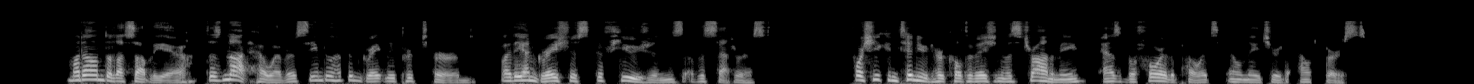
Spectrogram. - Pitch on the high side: No, medium, 140 Hz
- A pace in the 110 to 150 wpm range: Yes, average, 140 wpm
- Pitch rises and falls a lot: Yes, wide, 7.8 semitones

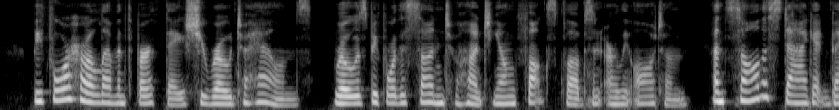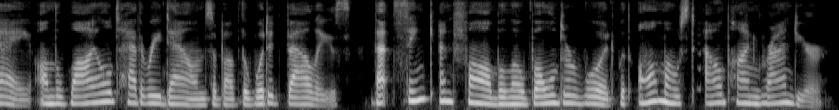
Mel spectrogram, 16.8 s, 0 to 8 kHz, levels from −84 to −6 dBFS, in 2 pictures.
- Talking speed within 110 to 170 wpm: Yes, average, 165 wpm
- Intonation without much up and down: No, average, 3.4 semitones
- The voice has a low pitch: No, high, 200 Hz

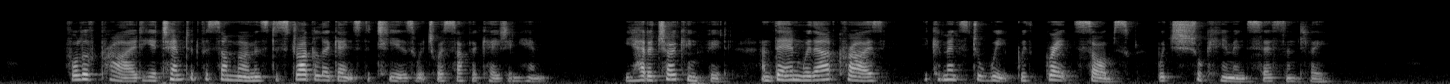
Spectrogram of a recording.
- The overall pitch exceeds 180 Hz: Yes, high, 190 Hz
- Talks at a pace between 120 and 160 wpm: Yes, average, 155 wpm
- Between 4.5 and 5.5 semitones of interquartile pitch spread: Yes, average, 5.2 semitones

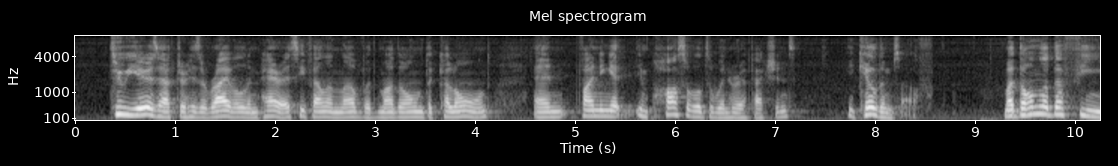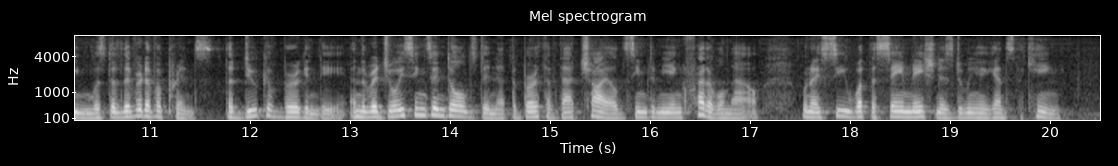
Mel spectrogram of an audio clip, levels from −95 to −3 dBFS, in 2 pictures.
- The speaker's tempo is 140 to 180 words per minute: No, average, 195 wpm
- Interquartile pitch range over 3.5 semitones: No, average, 3.1 semitones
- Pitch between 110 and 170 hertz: Yes, low, 135 Hz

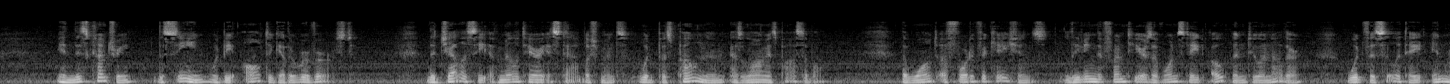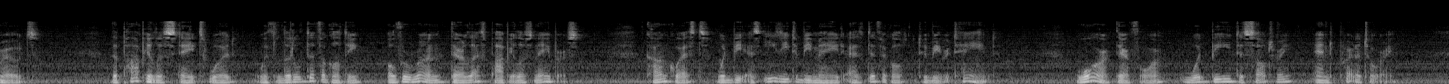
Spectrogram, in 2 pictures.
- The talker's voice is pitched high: No, low, 105 Hz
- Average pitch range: Yes, average, 4.9 semitones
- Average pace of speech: Yes, average, 145 wpm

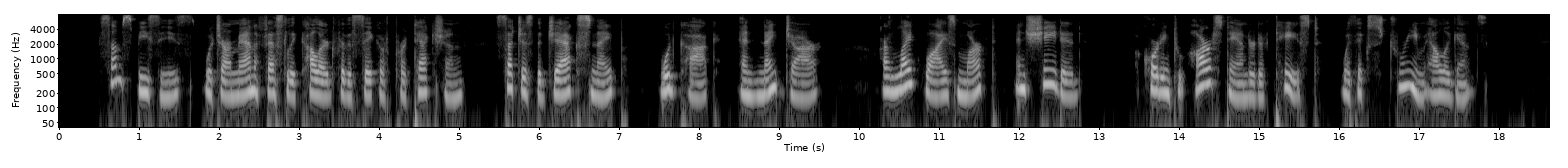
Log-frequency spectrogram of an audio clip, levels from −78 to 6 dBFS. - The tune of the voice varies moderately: Yes, average, 4.3 semitones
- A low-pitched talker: No, high, 190 Hz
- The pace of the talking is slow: Yes, slow, 110 wpm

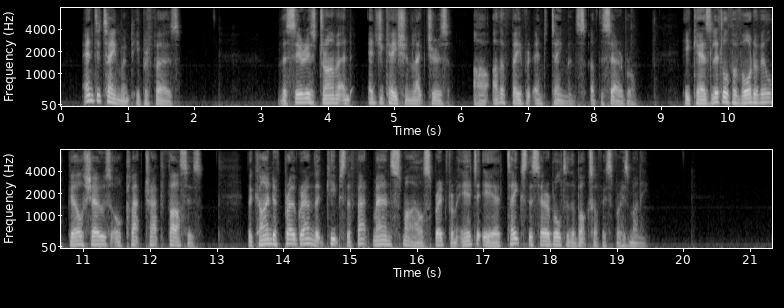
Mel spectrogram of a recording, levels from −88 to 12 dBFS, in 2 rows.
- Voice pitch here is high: No, low, 110 Hz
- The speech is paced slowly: No, average, 150 wpm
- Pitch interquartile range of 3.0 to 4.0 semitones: No, average, 5.3 semitones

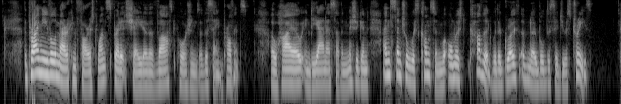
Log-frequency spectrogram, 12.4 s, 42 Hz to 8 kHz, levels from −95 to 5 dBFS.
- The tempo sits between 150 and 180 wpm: Yes, average, 155 wpm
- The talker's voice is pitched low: Yes, low, 120 Hz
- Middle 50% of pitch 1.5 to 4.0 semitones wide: No, average, 5.0 semitones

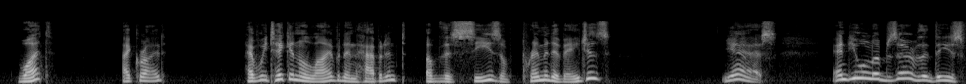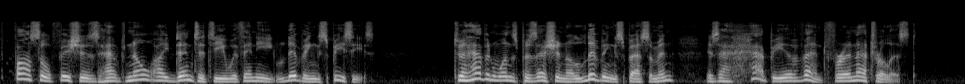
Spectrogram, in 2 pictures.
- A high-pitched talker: No, medium, 165 Hz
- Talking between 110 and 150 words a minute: Yes, average, 145 wpm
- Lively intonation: Yes, wide, 5.8 semitones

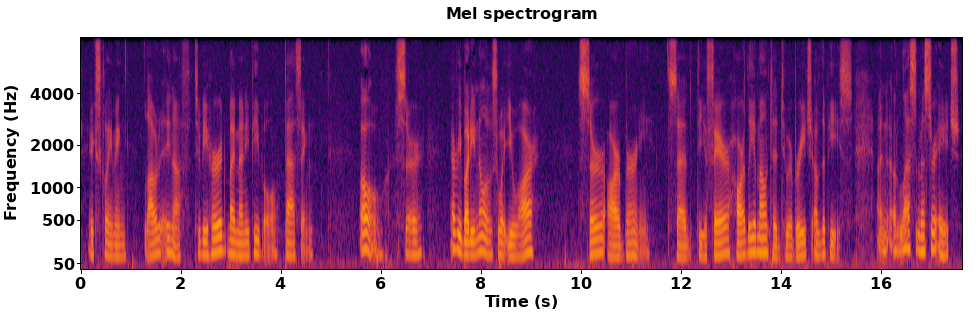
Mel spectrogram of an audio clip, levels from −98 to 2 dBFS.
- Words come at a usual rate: No, slow, 120 wpm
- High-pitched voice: No, low, 120 Hz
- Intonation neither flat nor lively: Yes, average, 3.6 semitones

